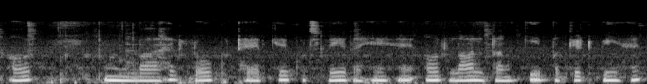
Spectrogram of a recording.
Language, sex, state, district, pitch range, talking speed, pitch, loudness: Hindi, female, Bihar, Muzaffarpur, 180-200 Hz, 160 wpm, 190 Hz, -15 LUFS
